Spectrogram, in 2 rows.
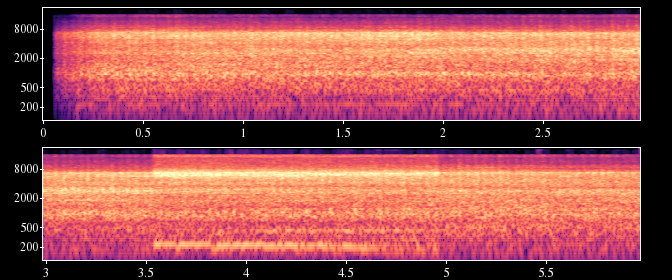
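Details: T-150 tractor diesel after major overhaul: smooth even run with steady hum, no knocks or rattles; normal healthy running.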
